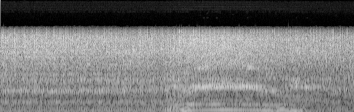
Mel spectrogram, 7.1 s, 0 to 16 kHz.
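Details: 1990 Mazda Miata at idle and through a quick blip: a light metallic rattle that separates from the hydraulic lash adjusters' tick on acceleration and deceleration. It persists on 93 octane, so probably not ping; the owner wonders about rod knock or a spun bearing. Cause unconfirmed.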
